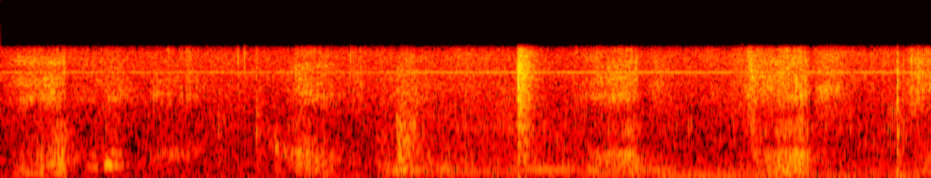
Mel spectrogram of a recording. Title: Max the Mini Bulldog baby snoring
